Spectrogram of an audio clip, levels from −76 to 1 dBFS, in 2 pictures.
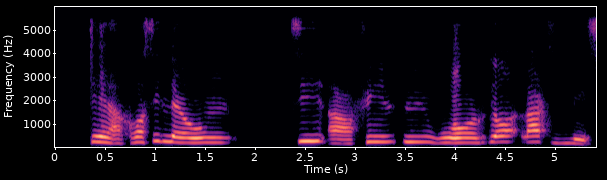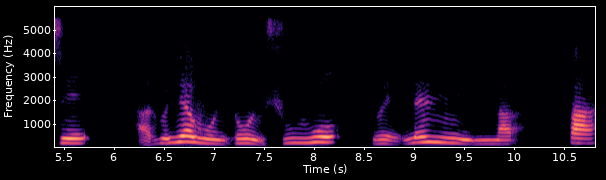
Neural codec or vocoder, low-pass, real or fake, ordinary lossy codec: codec, 16 kHz in and 24 kHz out, 0.9 kbps, LongCat-Audio-Codec, four codebook decoder; 5.4 kHz; fake; none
